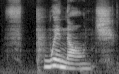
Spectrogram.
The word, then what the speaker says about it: wpłynąć: So, unvoiced, make the first one unvoiced as well. So, wpłynąć. We pronounce it like that.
